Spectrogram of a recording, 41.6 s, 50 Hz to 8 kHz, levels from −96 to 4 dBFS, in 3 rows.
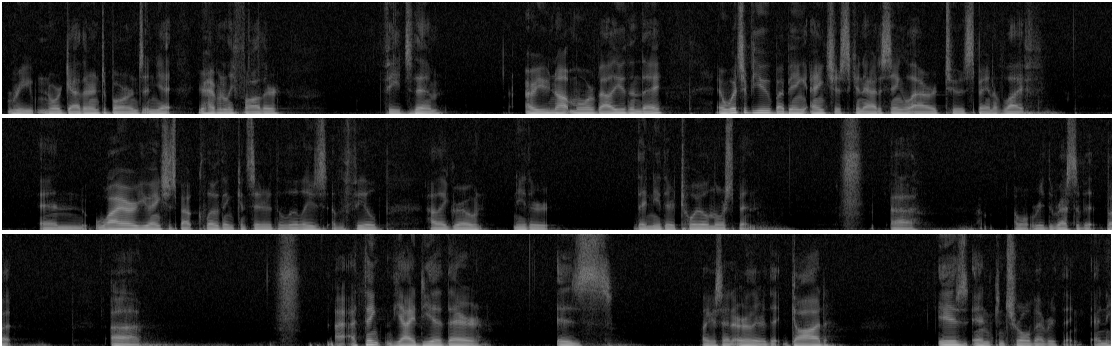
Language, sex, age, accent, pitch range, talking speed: English, male, 20-39, American, 105-125 Hz, 125 wpm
